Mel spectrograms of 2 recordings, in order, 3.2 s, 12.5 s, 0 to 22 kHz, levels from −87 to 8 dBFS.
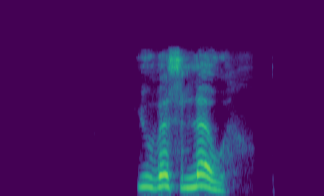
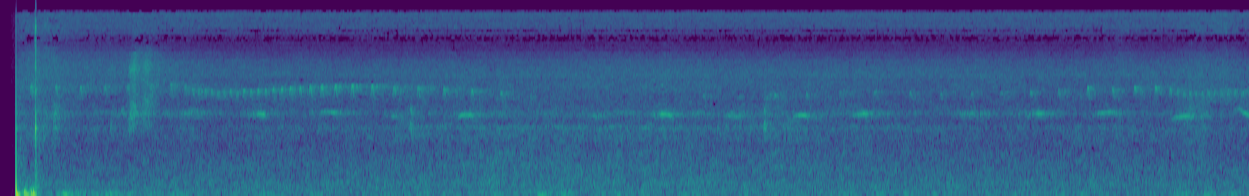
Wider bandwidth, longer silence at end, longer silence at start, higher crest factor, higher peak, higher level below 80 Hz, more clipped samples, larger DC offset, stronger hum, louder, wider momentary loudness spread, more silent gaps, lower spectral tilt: second, 8.2 kHz vs 17 kHz; first, 1 s vs 0 s; first, 1.4 s vs 0.15 s; second, 18 dB vs 32 dB; second, -6 dBFS vs 0 dBFS; second, -66 dBFS vs -36 dBFS; neither; neither; neither; first, -19 LUFS vs -32 LUFS; first, 12 LU vs 6 LU; neither; about the same, -4 dB/octave vs -3.5 dB/octave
